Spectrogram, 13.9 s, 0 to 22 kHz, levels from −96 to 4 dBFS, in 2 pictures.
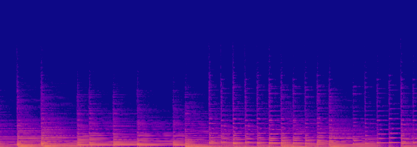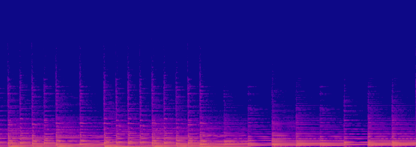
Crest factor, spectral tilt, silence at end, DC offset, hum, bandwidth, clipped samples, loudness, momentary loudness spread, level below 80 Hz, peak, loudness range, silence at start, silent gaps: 18 dB; -7.5 dB/octave; 0 s; under 0.1%; none; 10.5 kHz; under 0.1%; -39 LUFS; 6 LU; -64 dBFS; -20 dBFS; 2 LU; 0 s; none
